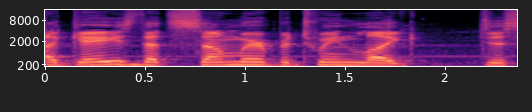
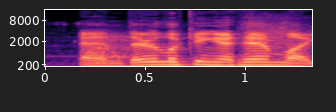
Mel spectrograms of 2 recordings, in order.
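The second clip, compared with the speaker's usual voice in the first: normal talking voice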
